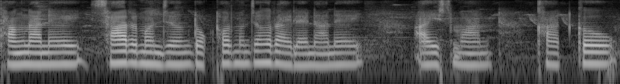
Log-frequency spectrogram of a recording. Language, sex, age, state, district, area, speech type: Bodo, female, 45-60, Assam, Kokrajhar, rural, spontaneous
